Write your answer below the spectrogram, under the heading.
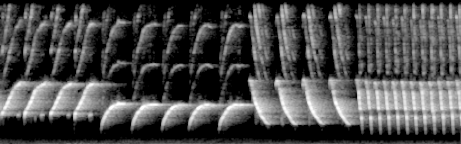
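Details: Domestic canary singing to provoke other canaries into song: series of repeated rising-falling whistled notes, each group a little different, ending in a quick, buzzy high trill.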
